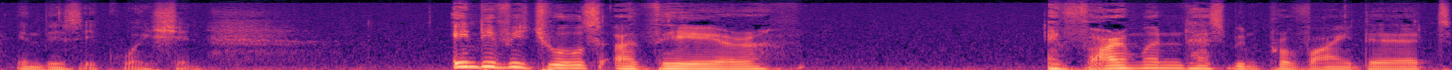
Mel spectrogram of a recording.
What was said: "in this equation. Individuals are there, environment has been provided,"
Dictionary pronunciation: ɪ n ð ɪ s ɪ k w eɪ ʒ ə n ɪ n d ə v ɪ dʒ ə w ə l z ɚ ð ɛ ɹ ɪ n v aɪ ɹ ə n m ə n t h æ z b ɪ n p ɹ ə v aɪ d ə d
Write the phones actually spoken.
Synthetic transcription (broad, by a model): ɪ n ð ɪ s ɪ k w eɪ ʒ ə n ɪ n d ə v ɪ dʒ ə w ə l s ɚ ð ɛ ɹ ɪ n v aɪ ɹ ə n m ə n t h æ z b ɪ n p ɹ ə v aɪ d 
